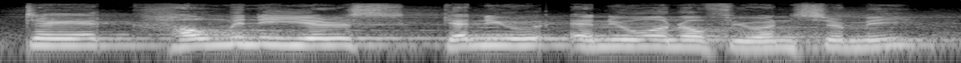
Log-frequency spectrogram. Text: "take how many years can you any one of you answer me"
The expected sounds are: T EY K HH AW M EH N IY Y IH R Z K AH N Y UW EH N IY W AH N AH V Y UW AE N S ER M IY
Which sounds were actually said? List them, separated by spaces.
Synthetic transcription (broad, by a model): T EY K HH AW M EH N IY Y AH R S K AH N Y UW EH N IY W AH N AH F Y UW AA N S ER M IY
